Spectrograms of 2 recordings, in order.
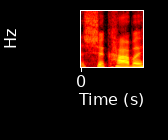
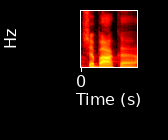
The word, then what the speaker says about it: Shabaka: is played by uh Barry uh shaba Henley I think is how you pronounce thata Shabaka I'm sorry uh Henley and so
